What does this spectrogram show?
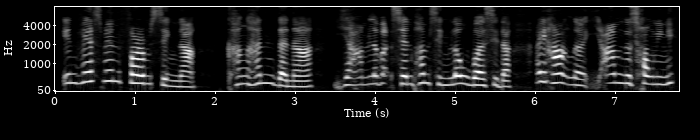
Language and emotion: Manipuri, angry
